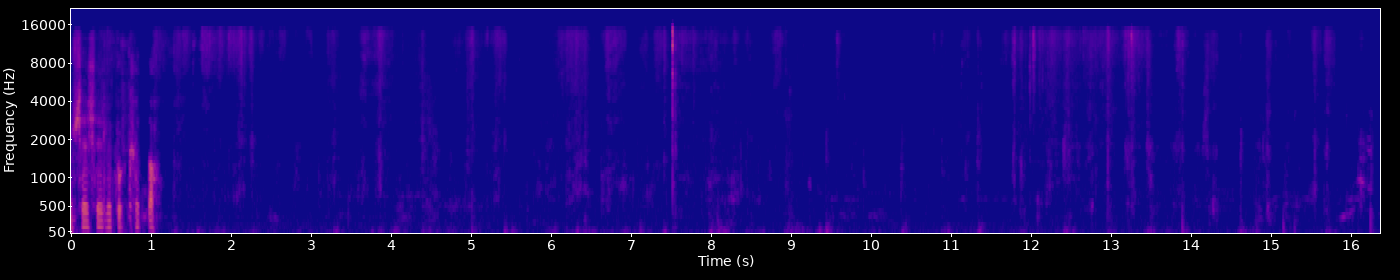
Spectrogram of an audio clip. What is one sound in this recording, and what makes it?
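Dry grass rustles and crackles as someone pushes through it on foot.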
